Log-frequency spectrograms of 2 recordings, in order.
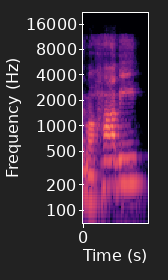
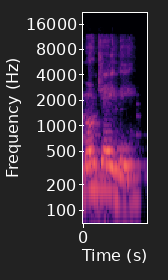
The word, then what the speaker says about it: Mojave: Which state has the Mojave Desert? Not Mojave. Mojave. That's how you pronounce it.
